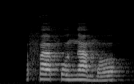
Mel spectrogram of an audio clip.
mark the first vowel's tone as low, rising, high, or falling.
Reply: high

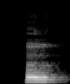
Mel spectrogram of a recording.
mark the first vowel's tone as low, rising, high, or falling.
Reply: high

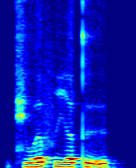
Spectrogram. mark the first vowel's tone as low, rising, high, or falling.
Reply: rising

